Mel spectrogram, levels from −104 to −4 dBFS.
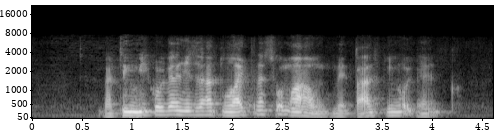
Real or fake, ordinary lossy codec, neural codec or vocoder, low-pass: fake; Opus, 24 kbps; codec, 44.1 kHz, 2.6 kbps, SNAC; 7.2 kHz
